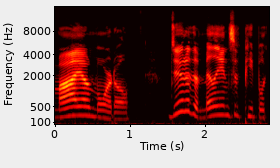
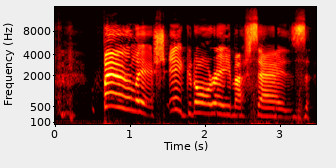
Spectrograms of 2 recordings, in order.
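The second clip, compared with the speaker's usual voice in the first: very loud, very slow gloating bellow; villain bellow; 3 semitones higher, 14 dB louder, much slower than usual. A narrator's reading. Voldemort yelling from his broomstick, slow loud bellow. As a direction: boom it down from above. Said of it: "yielded Voldemort from his broomstick".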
